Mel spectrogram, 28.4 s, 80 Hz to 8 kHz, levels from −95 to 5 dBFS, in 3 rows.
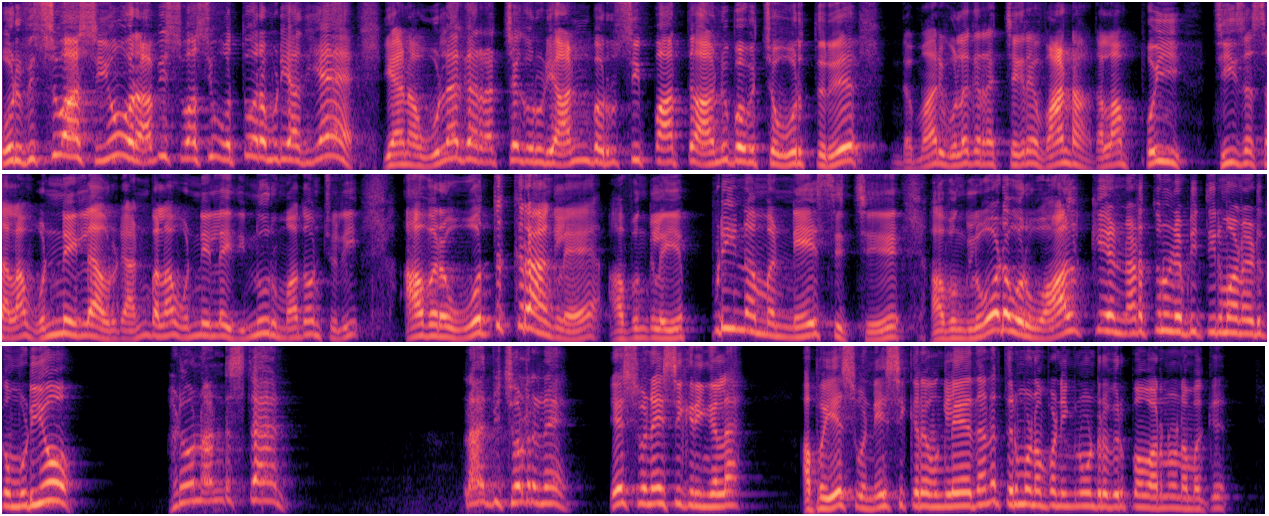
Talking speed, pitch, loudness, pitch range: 135 wpm, 230 Hz, -21 LUFS, 195-280 Hz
